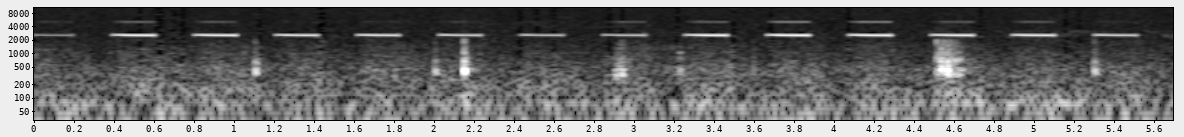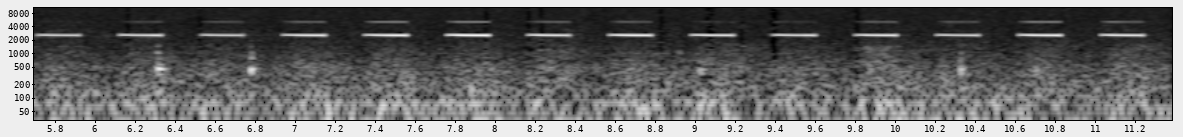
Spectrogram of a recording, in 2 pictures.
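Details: DJI Phantom 4 Advanced remote (GL300C): steady high beeps, two to three a second, repeating continuously; left stick won't center or calibrate because its stick carrier is broken.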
